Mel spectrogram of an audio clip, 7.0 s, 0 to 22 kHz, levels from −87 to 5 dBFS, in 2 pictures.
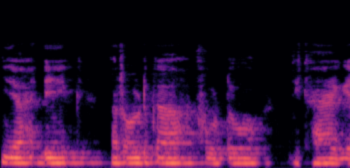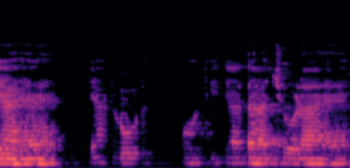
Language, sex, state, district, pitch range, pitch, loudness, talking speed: Hindi, male, Bihar, Darbhanga, 115-125 Hz, 120 Hz, -28 LUFS, 130 wpm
